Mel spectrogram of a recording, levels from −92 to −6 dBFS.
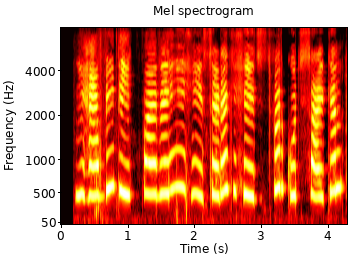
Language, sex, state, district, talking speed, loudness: Hindi, female, Madhya Pradesh, Bhopal, 180 wpm, -14 LUFS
